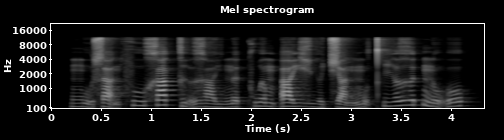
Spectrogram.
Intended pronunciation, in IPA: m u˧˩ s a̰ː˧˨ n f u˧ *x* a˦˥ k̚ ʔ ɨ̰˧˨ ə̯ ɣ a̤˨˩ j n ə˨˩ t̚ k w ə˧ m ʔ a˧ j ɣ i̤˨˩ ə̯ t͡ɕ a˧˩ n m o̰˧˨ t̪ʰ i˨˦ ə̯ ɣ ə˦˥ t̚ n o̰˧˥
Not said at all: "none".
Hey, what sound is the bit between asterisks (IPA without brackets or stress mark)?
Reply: x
